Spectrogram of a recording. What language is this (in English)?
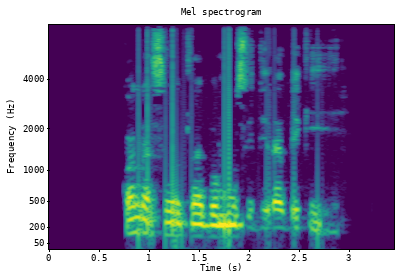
Tswana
